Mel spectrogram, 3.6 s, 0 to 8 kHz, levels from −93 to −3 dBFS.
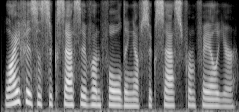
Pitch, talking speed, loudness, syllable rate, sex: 195 Hz, 150 wpm, -18 LUFS, 4.9 syllables/s, female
